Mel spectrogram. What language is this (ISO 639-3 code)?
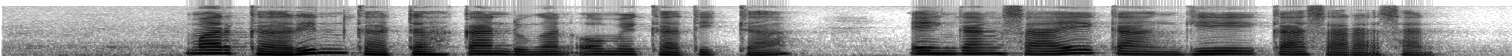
jav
